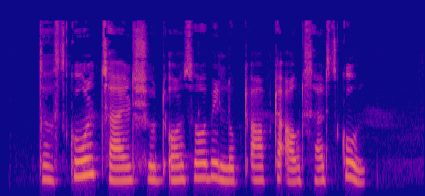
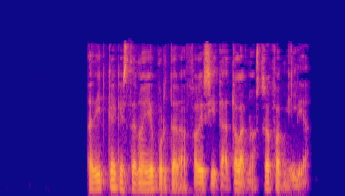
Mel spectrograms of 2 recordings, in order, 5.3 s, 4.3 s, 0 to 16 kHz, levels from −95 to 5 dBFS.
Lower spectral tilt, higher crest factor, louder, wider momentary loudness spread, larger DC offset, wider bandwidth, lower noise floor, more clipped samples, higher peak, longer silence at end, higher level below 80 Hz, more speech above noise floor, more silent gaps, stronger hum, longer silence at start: about the same, -4 dB/octave vs -5 dB/octave; about the same, 20 dB vs 18 dB; second, -34 LUFS vs -20 LUFS; first, 10 LU vs 6 LU; neither; first, 11.5 kHz vs 8 kHz; second, -75 dBFS vs under -90 dBFS; neither; second, -14 dBFS vs -2 dBFS; first, 0.75 s vs 0.5 s; second, -90 dBFS vs -46 dBFS; second, 41 dB vs over 71 dB; neither; neither; second, 0.5 s vs 1.1 s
